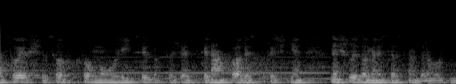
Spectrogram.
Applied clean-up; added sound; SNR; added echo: none; Boat, Water vehicle; 16 dB; reverberation time 0.3 s.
